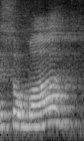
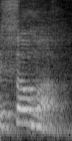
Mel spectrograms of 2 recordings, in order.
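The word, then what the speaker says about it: σῶμα: Look at soma. You don't say soma. You say soma because the accent is on the first syllable.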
